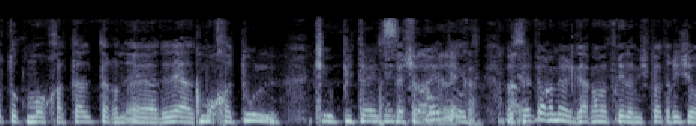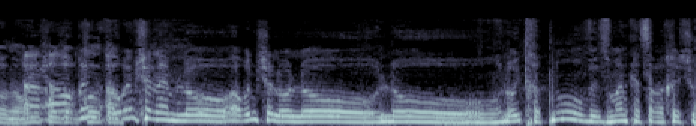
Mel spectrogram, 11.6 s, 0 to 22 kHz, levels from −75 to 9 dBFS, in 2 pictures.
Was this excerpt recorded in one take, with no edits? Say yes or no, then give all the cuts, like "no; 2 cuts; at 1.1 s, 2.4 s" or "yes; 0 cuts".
no; 1 cut; at 1.6 s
